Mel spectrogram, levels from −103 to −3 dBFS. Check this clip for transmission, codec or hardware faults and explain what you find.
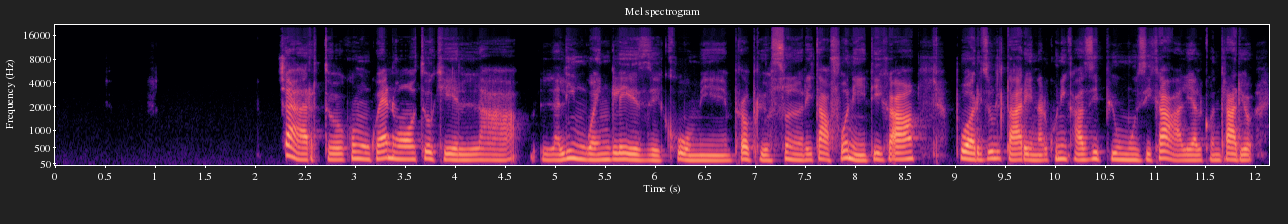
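Nothing in the speech points to a fault anywhere in the chain. There is nothing that calls for a time or a cause.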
